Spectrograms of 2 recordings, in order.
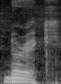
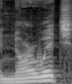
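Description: First: The word is said with a British pronunciation. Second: The word is said with an American pronunciation. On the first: The speaker calls it right. "they would correct them" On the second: The speaker calls it wrong. "the Americans would say Norwich"

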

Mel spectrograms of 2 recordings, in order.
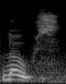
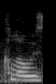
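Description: First: It is pronounced as the adjective form. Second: It is pronounced as the verb form. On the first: It means near something. "le son qui diffère, like close. Ça devient un adjectif" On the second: It means to shut something. "comme le verbe close"

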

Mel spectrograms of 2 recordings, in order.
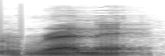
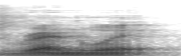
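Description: First: The name is said without a w sound. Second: The name is said with a w sound. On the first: The speaker calls it wrong. "some people like to pronounce it Rennick" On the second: The speaker calls it right. "but it is Renwick"

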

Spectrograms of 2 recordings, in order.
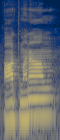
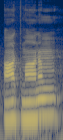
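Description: The two takes are said the same way.

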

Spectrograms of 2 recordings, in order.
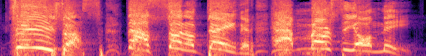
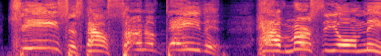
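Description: First: It is said at a louder level. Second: It is said at a quieter level.

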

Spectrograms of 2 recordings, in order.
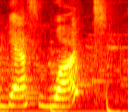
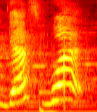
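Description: First: The final T of 'what' is clearly released. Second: The final T of 'what' is held back. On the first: "você pode terminar com um T, o som de T... Geralmente essa é a pronúncia britânica" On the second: "sem realmente pronunciar o T. Fica no meio do caminho"

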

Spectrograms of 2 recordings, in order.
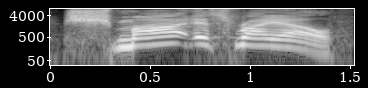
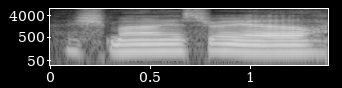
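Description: First: It is said loudly, with strong, lively energy. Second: It is said flatly, with low, tired energy. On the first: The speaker is wholeheartedly committed. "Do you want to say it with some gusto?" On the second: The speaker is weary and half-hearted. "So you can say it like this"

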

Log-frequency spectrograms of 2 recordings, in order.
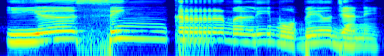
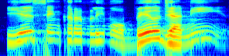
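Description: First: It is said slowly. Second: It is said at normal speed.

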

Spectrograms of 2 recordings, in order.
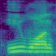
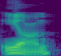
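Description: First: The name is said with a W sound. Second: The name is said without a W sound. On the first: The speaker calls it right. "So somewhere there's a W sound" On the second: The speaker calls it wrong. "we've been calling him Eon"

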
